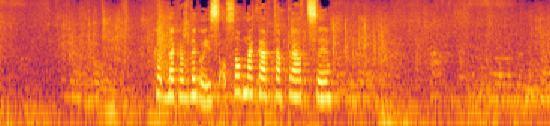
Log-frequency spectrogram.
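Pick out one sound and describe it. Students chatter quietly in the background.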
